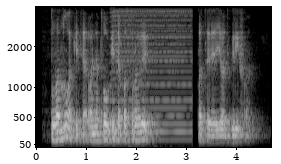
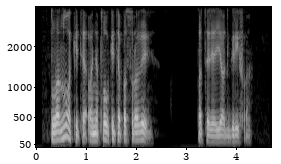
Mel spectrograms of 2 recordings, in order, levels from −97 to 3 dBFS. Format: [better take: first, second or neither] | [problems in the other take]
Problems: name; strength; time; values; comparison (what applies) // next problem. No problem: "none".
second | background sound (Accordion); 16 dB below the speech // room echo; dies away in 0.4 s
